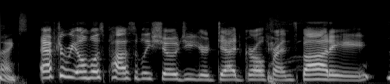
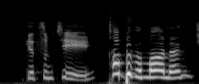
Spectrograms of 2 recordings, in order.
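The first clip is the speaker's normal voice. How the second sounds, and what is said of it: Bad put-on British-Irish accent. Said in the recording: “Like your accent ... That's Irish ... I'm awful at these ... How many bad British accents can we throw?”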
